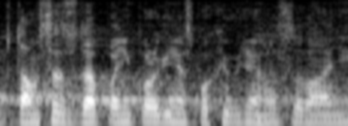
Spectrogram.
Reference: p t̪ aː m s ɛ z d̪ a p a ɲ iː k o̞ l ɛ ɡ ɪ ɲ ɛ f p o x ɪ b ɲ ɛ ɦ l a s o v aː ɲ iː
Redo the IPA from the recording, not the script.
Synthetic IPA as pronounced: p t̪ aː m s ɛ z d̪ a p a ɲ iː k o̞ l ɛ ɡ ɪ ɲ ɛ s p o x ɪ b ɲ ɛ ɦ l a s o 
